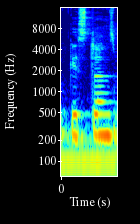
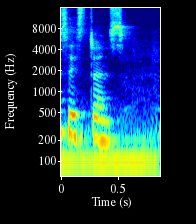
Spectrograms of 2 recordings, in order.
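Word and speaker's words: cisterns: कोई इसको किस्टर्न्स बोलता है, कोई इसको सिस्टर्न्स बोलता है। इसकी सही प्रोनाउंसिएशन है सिस्टर्न्स।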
